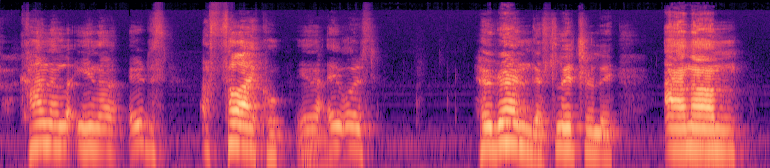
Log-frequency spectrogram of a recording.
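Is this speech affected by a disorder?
Yes: cerebral palsy; speech delayed as teenager, later improved.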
